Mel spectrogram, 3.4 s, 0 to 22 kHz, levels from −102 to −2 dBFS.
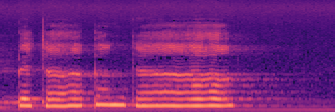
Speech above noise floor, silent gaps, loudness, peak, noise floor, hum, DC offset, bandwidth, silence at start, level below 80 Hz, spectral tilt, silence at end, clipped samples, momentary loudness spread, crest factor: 25 dB; none; -26 LUFS; -12 dBFS; -50 dBFS; 50 Hz at -55 dBFS; under 0.1%; over 20 kHz; 0 s; -64 dBFS; -3.5 dB/octave; 0.6 s; under 0.1%; 7 LU; 16 dB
